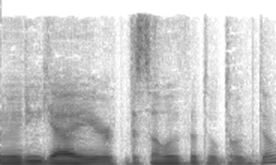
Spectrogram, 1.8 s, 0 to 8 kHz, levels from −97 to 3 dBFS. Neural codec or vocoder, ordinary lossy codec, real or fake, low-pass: codec, 16 kHz, 0.5 kbps, X-Codec, HuBERT features, trained on general audio; MP3, 48 kbps; fake; 7.2 kHz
